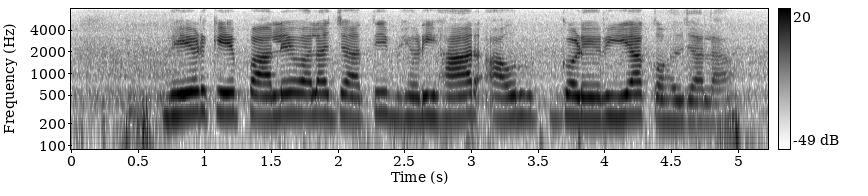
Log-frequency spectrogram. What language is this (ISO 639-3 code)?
bho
